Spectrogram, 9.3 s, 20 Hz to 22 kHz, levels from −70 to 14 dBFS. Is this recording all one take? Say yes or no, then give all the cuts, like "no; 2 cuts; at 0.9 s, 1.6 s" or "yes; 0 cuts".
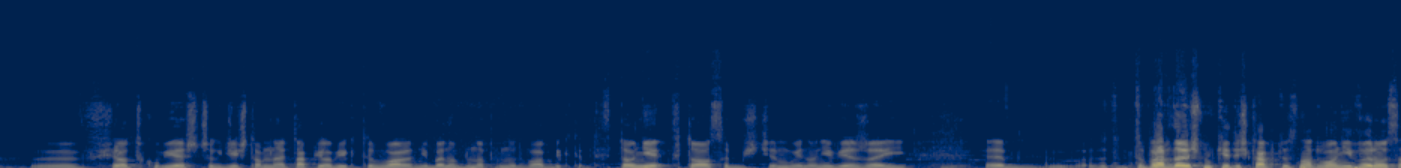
no; 1 cut; at 1.0 s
